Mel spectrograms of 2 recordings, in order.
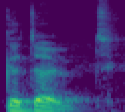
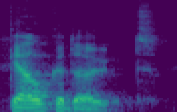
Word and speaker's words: Gadot: Gadot, Gal Gadot.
